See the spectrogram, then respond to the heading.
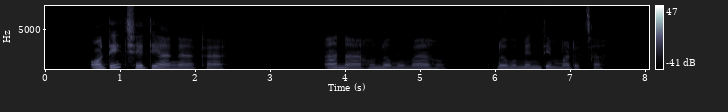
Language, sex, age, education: Igbo, female, 30-45, tertiary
